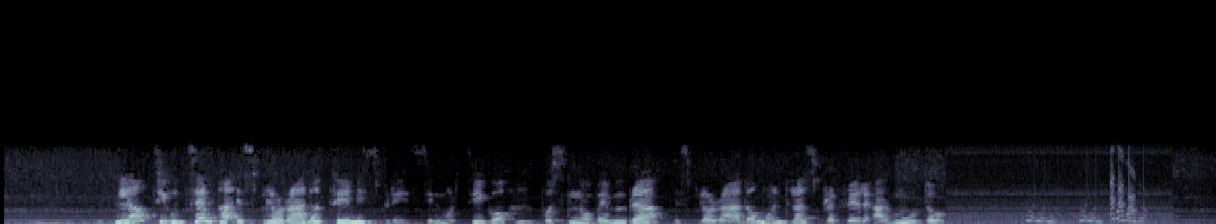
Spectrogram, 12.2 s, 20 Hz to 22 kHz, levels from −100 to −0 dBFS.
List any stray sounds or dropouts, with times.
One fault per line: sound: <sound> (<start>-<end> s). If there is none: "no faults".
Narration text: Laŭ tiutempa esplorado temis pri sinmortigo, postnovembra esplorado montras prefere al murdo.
sound: chirp (10.2-11.5 s)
